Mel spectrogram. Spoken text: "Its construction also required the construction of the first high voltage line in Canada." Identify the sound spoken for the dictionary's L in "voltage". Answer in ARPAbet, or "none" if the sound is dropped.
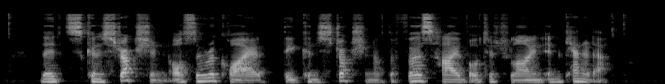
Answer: none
